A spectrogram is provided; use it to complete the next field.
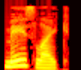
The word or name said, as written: maze-like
